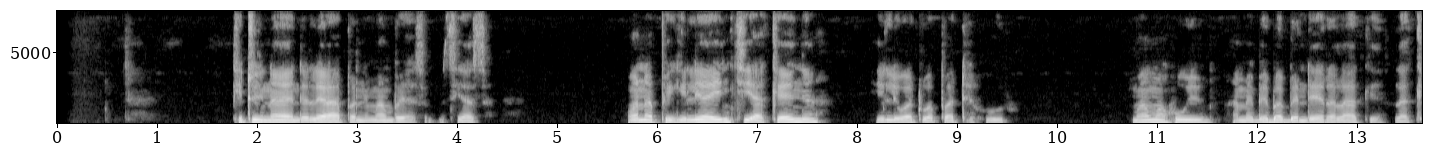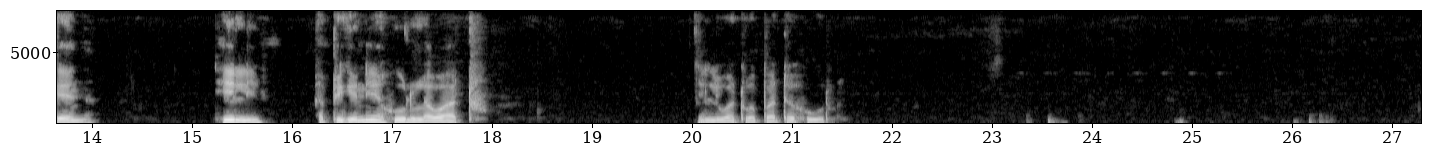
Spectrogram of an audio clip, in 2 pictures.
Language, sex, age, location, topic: Swahili, male, 18-24, Kisumu, government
